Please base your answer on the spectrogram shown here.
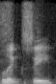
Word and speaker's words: Plixi: I can never pronounce Plixie. Plixie. Like a pixie and a pixel.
